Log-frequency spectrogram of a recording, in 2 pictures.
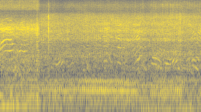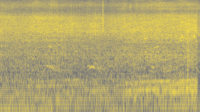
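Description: A motor vehicle's engine running steadily, with a low hum that shifts slightly in pitch, under faint distant voices.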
